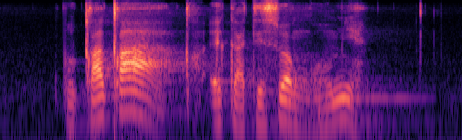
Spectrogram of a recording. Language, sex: Xhosa, male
